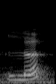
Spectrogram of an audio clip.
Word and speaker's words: le: do the same thing you're going to do a schwa in one syllable words ending in e so the word like le which means the or him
